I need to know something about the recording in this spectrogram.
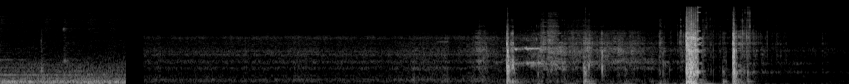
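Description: Music stops abruptly about a second in, followed by faint steady riding noise. In the second half a motorcycle crashes: sharp bangs with scraping between them, the loudest bang near the end followed quickly by another hit, and then the sound cuts off.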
